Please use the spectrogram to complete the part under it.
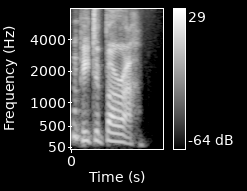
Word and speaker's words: Peterborough: Peterborough. That's how it's pronounced here.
